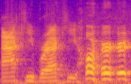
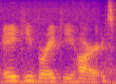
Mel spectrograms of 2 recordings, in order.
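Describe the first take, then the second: First: It is said with hard k sounds throughout. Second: It is said like the familiar song title. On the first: "if you're pronouncing it properly" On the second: "his quest name in I think it was four is Achy Breaky Heart"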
